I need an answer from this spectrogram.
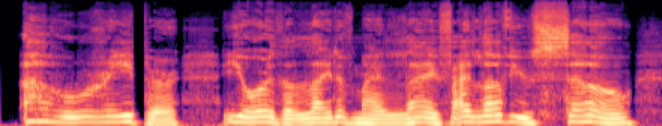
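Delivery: very high, pitchy mocking voice pushed way up. Reading a scene where a biker mockingly imitates a girl: high, pitchy mock imitation of Sarah. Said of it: "His voice is all high and pitchy".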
